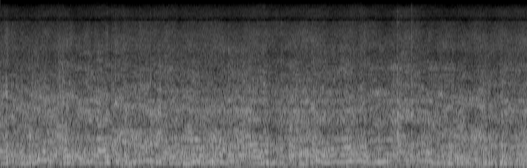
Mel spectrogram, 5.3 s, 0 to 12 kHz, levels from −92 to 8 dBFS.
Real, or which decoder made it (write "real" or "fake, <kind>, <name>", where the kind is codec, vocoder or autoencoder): fake, codec, SNAC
